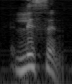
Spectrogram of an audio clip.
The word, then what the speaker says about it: listen: that li sir no listen they replace the sir with a z and they say listen it's not listen it's listen even if i add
